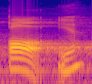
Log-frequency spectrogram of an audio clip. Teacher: Kemudian qa ini dibaca tebal ya. Qa ini posisinya di pangkal lidah dekat dengan anak tekak. Jadi saat melafadzkan huruf qa ini, yaitu pangkal lidah tersentuh dengan langit yang lunak.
